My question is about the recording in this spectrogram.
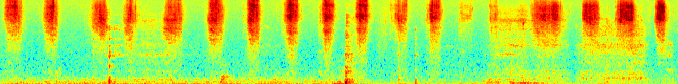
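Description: Faint scraping of a single-edge safety razor's half DE blade through lather and stubble, shaving against the grain in short strokes at about two a second. The blade is dull and near the end of its life, beginning to tug.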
